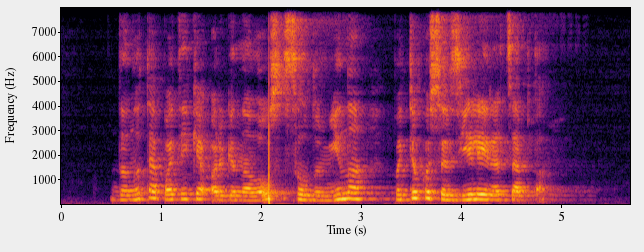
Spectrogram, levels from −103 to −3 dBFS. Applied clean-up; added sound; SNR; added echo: none; Fireworks; 17 dB; reverberation time 0.5 s.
